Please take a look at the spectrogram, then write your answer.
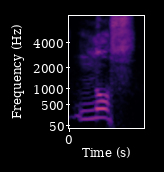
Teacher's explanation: pronome reflexivo aqui seria nos é um som fechado então a gente pronuncia os dois um depois do outro nós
